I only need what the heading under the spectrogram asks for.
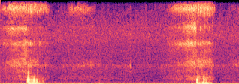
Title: snoring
